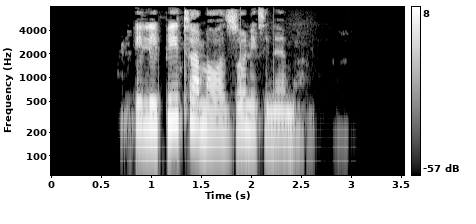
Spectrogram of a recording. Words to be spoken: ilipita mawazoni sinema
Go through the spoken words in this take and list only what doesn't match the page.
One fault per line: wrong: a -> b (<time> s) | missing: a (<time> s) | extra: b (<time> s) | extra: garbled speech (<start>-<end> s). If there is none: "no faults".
no faults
